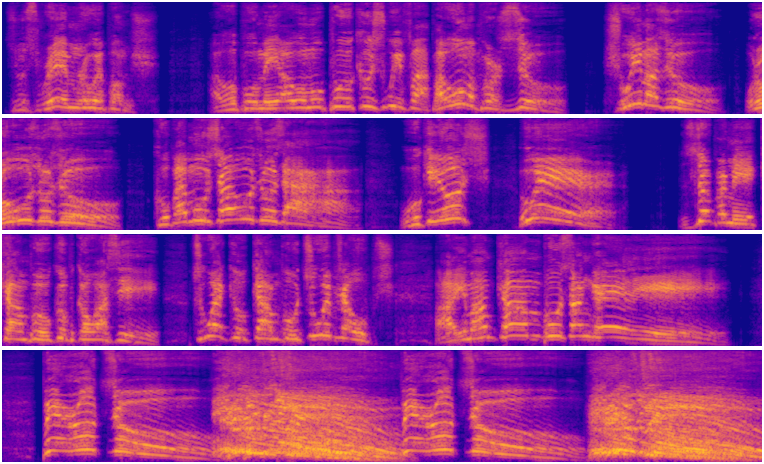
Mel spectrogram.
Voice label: Elite speech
